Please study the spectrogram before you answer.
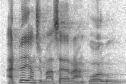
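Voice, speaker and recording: A man with a Javanese accent preaching a sermon at a church service, telling stories with lively delivery and acting out the voices of people he quotes. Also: fairly high pitch, a little slow. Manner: lively storytelling, acts out quoted voices loudly. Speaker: pastor. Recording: reverberant church hall.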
